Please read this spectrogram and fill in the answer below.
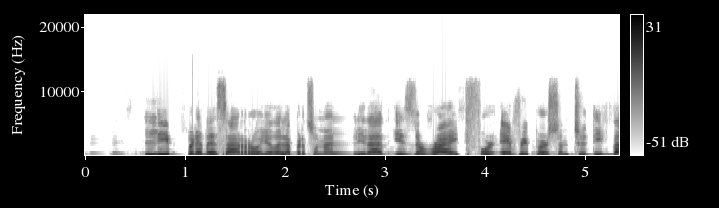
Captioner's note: speaking Spanish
